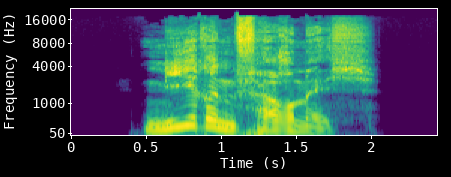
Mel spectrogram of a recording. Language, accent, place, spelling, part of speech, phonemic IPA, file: German, Germany, Berlin, nierenförmig, adjective, /ˈniːʁənˌfœʁmɪç/, De-nierenförmig.ogg
- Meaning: kidney-shaped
